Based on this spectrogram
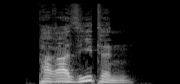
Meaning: inflection of Parasit: 1. genitive/dative/accusative singular 2. nominative/genitive/dative/accusative plural
- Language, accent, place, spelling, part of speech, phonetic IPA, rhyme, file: German, Germany, Berlin, Parasiten, noun, [paʁaˈziːtn̩], -iːtn̩, De-Parasiten.ogg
